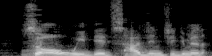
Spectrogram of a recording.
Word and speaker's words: 찍으면: Tough one, that double G, that double J pronunciation. 찍으면, 사진 찍으면 안 돼요.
